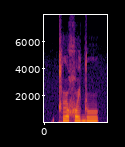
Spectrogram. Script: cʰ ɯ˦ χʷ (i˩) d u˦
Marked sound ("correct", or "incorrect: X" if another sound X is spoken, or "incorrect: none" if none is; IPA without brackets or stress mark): incorrect: i˦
